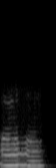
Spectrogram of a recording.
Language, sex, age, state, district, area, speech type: Odia, female, 18-30, Odisha, Subarnapur, urban, conversation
